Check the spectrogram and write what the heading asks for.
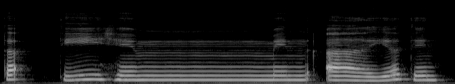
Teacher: هم دلته پر ها زیدی د میم ساکن راغلی دی، بیا میم مشدد راغلی دی میم ساکن بعد. دلته به ادغام شفوي ادا کوو، 2 سکنډه به وخت ورکوو، غنه به هم کوو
